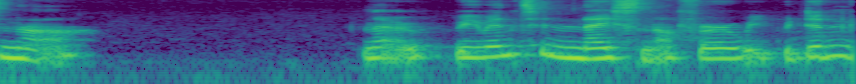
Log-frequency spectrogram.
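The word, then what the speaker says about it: Knysna: No, we went to Neisna for a week. We didn't go to Neisna. Okay, it's Neisna.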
